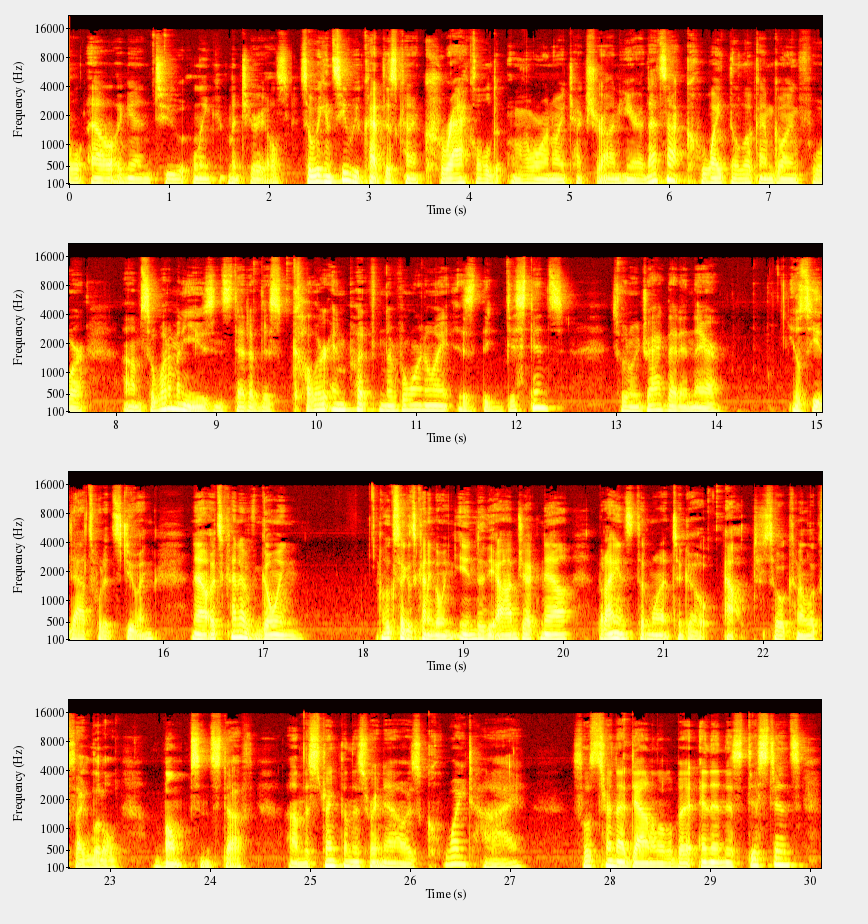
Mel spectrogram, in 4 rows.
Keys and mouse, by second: 6.5 shift+middle click, 7.3 middle click, 8.2 middle click, 9.3-9.7 drag, 11.0 middle click, 11.9-13.0 drag, 14.4 shift+middle click, 21.4 middle click, 23.0 middle click, 24.0 middle click, 25.0-28.1 middle drag.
